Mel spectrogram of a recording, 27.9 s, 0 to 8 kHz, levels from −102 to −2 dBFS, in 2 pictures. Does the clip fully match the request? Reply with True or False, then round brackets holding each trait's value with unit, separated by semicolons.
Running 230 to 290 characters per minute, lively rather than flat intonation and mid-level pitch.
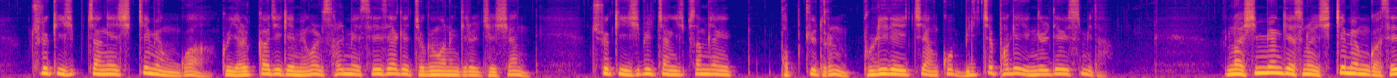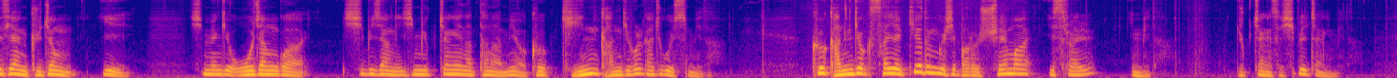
False (285 characters per minute; 4.6 semitones; 150 Hz)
